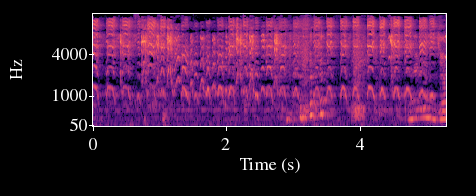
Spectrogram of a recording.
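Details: A litter of Bluetick Coonhound pups and a Redbone puppy near Kingston, Ontario, Canada, climbing over each other while playing; dense overlapping short squeaky whines repeat quickly, with a steady hiss behind them.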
